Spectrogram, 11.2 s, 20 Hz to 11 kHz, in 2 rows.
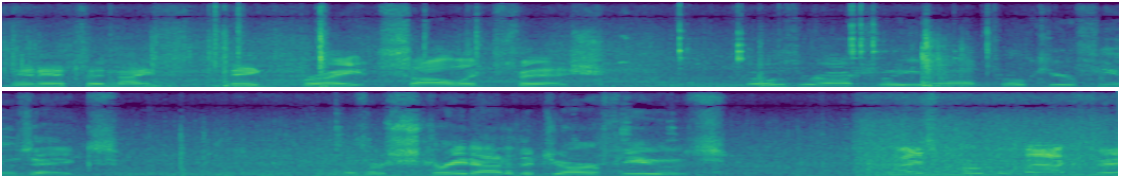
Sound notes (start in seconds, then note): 0.0 fish thrashing; 8.4 boat engine running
